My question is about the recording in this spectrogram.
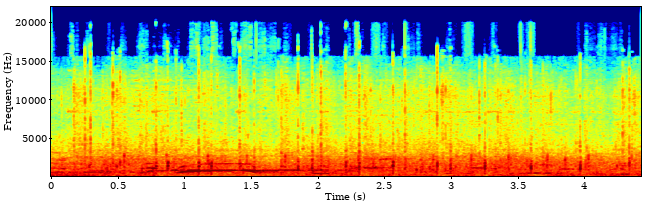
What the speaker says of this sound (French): On applaudit très fort Stéphanie.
